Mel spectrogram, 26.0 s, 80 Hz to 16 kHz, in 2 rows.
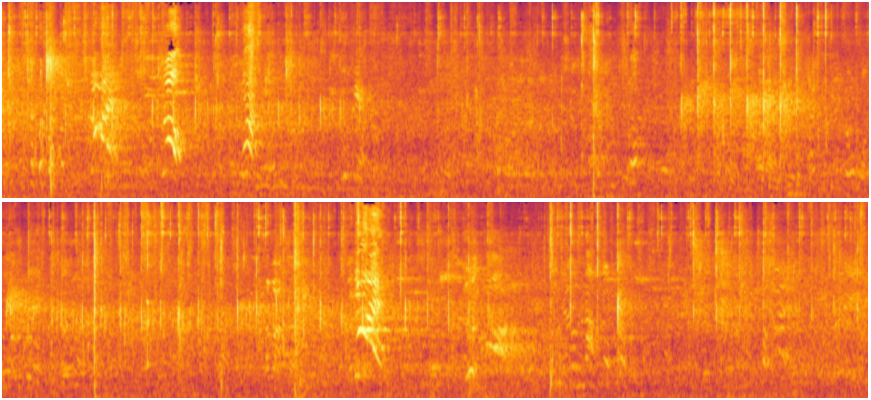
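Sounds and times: hubbub of voices in a hall: 0:00.0 - 0:26.0.

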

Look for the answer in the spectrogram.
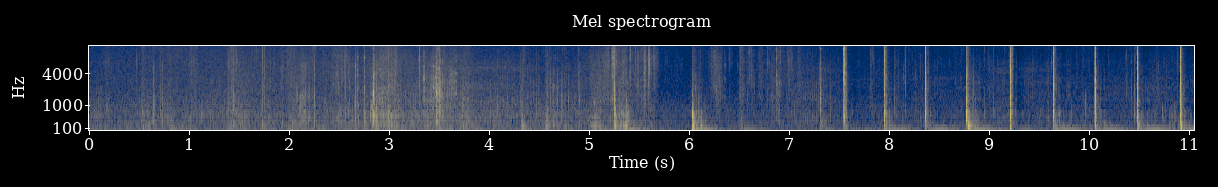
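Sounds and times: axe chopping wood: 0:05.2 - 0:06.3, 0:07.4 - 0:11.0.

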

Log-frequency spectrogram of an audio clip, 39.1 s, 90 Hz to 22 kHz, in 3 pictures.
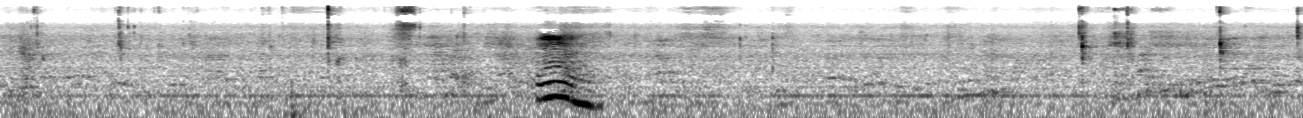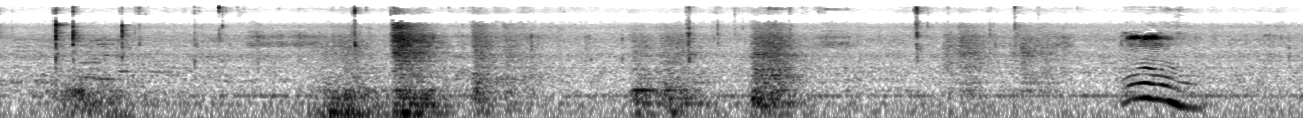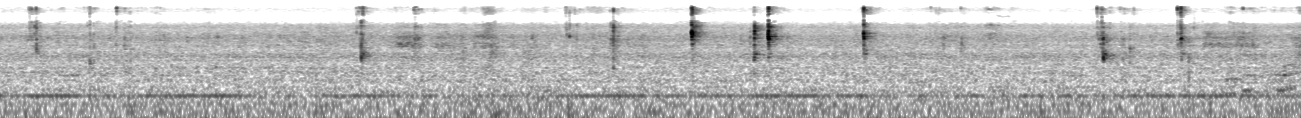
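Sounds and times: steady low hum: 0:00.0 - 0:39.0
mouth chewing clicks and smacks: 0:01.1 - 0:02.0, 0:10.7 - 0:11.5, 0:12.1 - 0:15.4, 0:22.0 - 0:22.4, 0:25.8 - 0:27.5, 0:29.5 - 0:30.4, 0:31.3 - 0:34.0, 0:34.6 - 0:35.8, 0:37.0 - 0:38.1.

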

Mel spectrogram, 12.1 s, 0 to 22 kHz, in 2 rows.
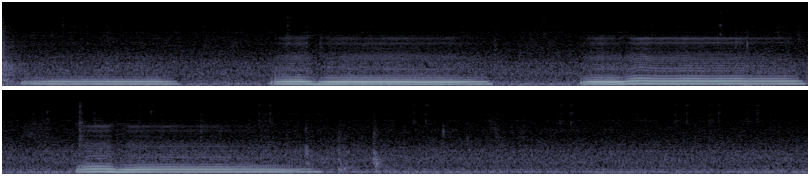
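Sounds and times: man humming: 0:00.0 - 0:01.4, 0:02.0 - 0:08.5.

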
